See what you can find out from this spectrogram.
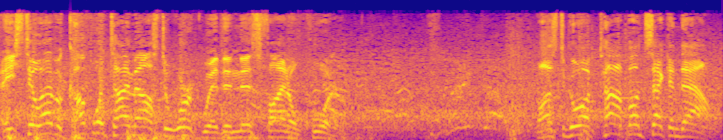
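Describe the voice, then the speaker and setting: A man with an American accent playing an excitable football play-by-play announcer in a video game, with crisp phrasing that rises with the action. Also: high voice, moderate pace, pauses often, over loud music. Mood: focused. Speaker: play-by-play sports commentator.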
